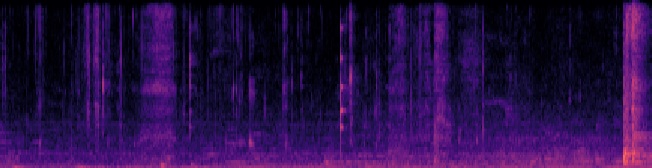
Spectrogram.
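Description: Wet chewing and lip-smacking of a person eating curry and rice, with scattered soft clicks and one louder, sharper click near the end, over a steady low hum.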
